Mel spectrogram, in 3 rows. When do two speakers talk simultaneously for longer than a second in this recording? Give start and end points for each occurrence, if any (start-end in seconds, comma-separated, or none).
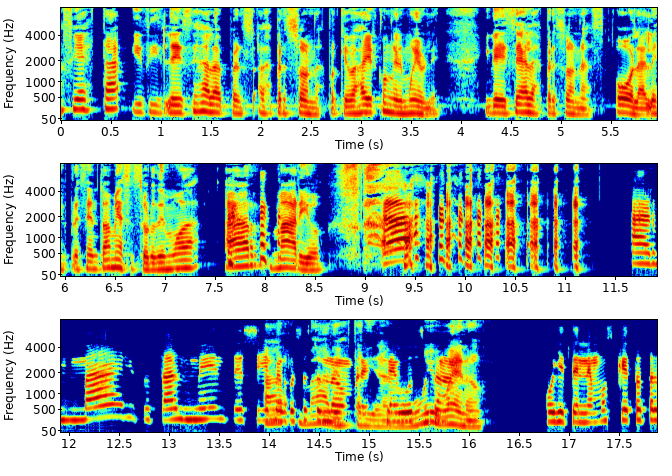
13.9-16.1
